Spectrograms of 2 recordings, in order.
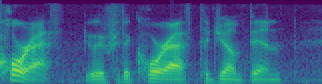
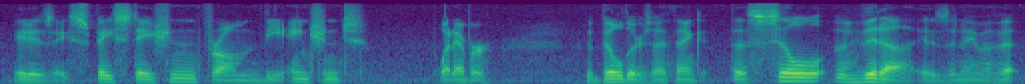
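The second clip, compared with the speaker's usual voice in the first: ordinary talk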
